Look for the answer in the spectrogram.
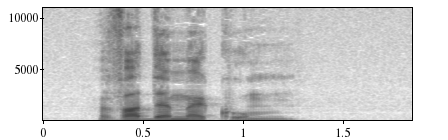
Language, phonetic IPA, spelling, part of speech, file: Polish, [ˌvadɛ̃ˈmɛkũm], wademekum, noun, Pl-wademekum.ogg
